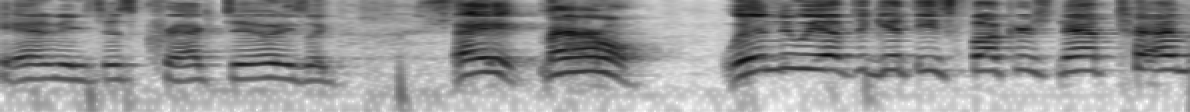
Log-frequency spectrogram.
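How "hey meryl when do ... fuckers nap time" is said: put-on very high-pitched old man voice. Acting out an old guy at a daycare holding beers: old mustached guy voice. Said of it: "old guy with a handlebar mustache holding a kid".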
